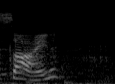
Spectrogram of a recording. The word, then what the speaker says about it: sine: So in sine, it's just written, we write as S-I-N. So this is pronounced sine A, and it's the opposite leg of hypotenuse, where A is the angle here.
